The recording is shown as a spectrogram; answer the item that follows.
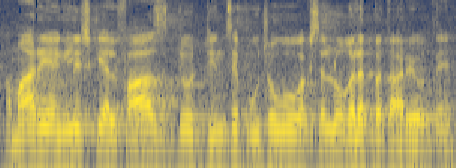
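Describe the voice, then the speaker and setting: A middle-aged man giving an informal religious talk to an audience, conversational and scolding, with many rhetorical questions. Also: a little high. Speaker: religious scholar, preacher. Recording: long reverb, faint room noise.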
